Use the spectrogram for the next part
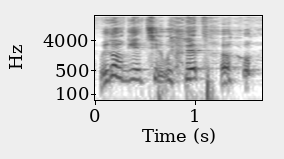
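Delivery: laughing through the words; a tearful laugh breaking in. Real, not acted.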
